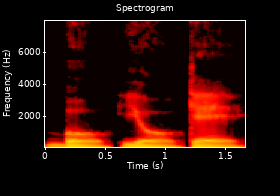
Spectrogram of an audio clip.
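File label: "boyoke", concatenated syllables; Affixing experiment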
